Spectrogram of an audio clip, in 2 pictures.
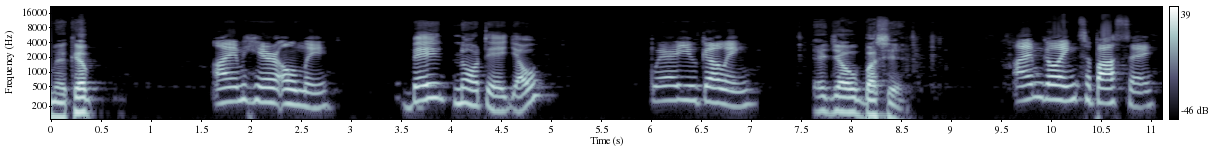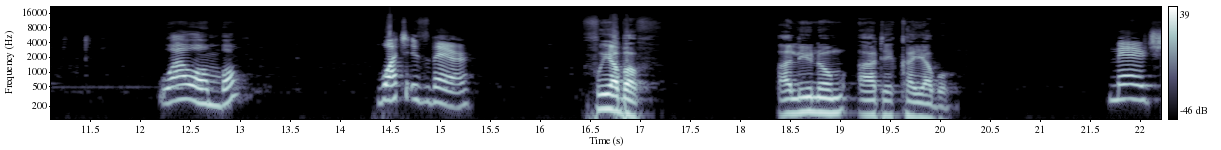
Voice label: Common Conversation, Jola; PeaceCorps

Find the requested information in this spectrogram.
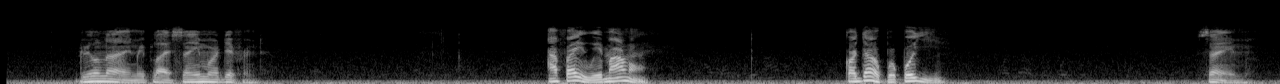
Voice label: Yoruba; FSI; Basic

